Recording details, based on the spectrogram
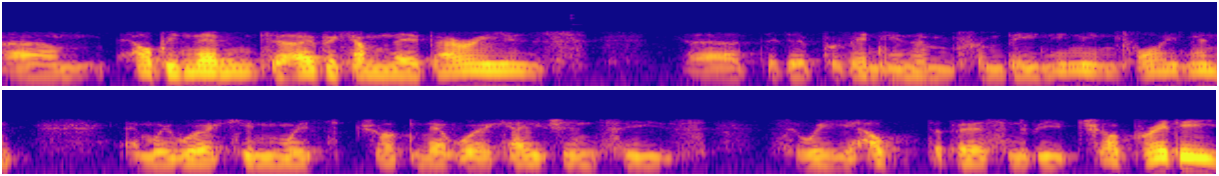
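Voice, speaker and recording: With an Australian accent, a man speaks at a moderate pace in a medium pitch, his intonation fairly even. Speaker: peer support worker. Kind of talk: interview.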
